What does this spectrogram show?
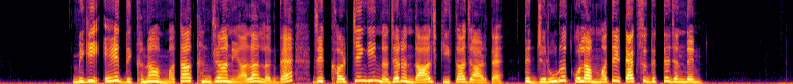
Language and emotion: Dogri, angry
